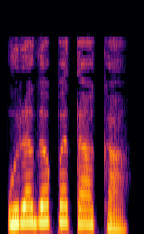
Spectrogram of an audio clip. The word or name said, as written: ಉರಗಪತಾಕ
